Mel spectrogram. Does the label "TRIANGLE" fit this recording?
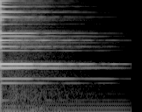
Yes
